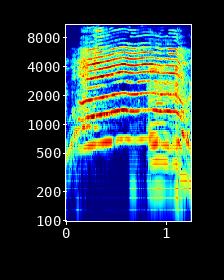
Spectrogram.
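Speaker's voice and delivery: loud, very high mock scream; imitated scream. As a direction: shriek like the terrified passenger. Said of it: "he's screaming".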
